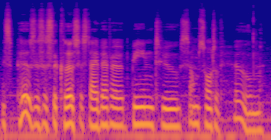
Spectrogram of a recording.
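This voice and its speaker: An actress playing a wistful, eloquent wanderer in a fantasy video game, speaking in a formal, musing way. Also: female voice, deep voice, moderate pace, mellow, soft background music, natural voice. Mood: wistful, lonely. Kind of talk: video game character acting.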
